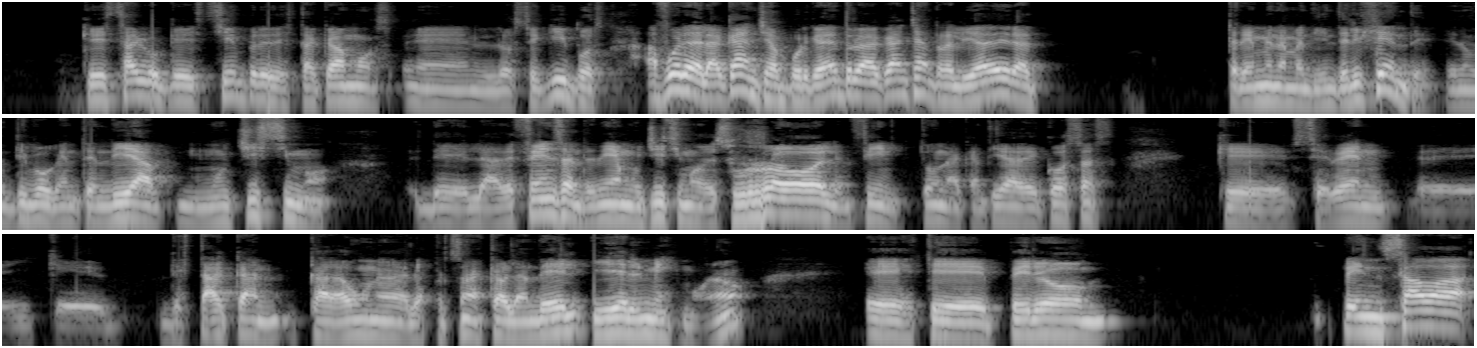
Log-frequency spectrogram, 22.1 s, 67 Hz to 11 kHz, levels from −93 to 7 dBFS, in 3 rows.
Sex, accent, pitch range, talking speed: male, Argentinian, 115-165 Hz, 175 wpm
